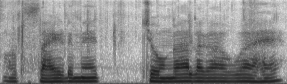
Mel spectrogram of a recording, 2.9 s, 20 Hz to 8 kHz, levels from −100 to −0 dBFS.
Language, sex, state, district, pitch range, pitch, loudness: Hindi, male, Jharkhand, Deoghar, 115-120 Hz, 120 Hz, -14 LUFS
